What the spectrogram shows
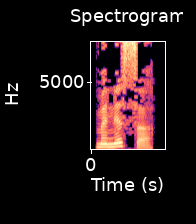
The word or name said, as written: monissa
